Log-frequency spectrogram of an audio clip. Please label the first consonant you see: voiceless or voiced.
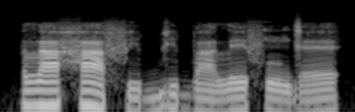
voiced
